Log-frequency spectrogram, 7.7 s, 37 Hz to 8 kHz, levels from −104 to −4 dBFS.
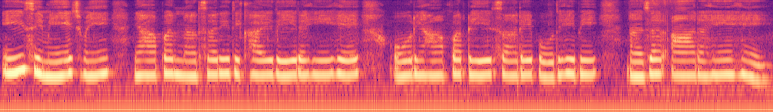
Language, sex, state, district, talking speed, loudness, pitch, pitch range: Hindi, female, Rajasthan, Jaipur, 165 wpm, -15 LUFS, 225 Hz, 220-230 Hz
